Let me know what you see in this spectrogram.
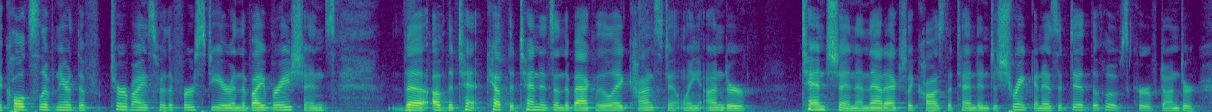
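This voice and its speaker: With an Upper Midwest accent, a woman speaks fairly quickly at a fairly low pitch, her intonation fairly even. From South Dakota, Yankton County. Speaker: farmer speaking at public hearing. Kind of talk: public comment at hearing. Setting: public meeting. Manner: halting.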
